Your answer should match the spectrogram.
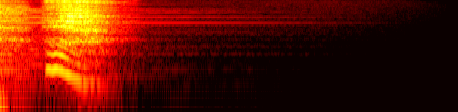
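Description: A cartoon character's voiced sigh, falling in pitch and lasting about half a second, just as the music stops. Silence follows.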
